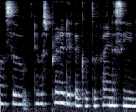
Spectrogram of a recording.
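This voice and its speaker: A soft-spoken woman with a somewhat breathy voice and a dark, mellow tone. Her intonation stays fairly even at a moderate pace. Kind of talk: casual talk to camera, soft-spoken ASMR narration.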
